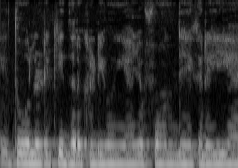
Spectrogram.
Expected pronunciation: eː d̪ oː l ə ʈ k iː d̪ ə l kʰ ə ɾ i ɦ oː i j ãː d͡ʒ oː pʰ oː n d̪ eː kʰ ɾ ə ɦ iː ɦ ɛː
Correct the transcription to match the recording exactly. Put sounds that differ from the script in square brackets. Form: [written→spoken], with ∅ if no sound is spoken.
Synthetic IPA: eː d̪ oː l ə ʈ k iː d̪ ə [l→ɾ] kʰ ə [ɾ→ɽ] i ɦ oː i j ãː d͡ʒ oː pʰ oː n d̪ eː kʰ ɾ ə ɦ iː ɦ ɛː

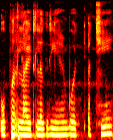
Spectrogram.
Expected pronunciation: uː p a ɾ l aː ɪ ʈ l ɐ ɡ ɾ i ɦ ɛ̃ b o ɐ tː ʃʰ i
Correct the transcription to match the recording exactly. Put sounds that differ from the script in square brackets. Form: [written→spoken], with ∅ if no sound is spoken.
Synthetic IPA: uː p [a→ə] ɾ l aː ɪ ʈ l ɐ ɡ ɾ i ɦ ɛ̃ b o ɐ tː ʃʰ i

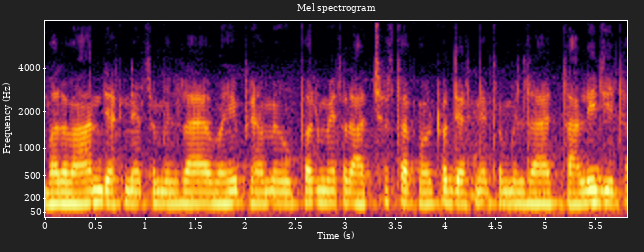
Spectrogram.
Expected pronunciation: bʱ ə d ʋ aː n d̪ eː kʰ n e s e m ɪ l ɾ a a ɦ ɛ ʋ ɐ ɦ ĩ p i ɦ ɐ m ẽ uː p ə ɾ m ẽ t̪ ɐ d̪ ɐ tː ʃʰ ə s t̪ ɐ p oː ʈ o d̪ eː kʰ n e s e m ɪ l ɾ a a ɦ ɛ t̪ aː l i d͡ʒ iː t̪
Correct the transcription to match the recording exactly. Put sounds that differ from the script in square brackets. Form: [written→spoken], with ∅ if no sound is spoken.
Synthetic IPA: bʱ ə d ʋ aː n d̪ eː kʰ n e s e m ɪ l ɾ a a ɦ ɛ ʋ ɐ ɦ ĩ p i ɦ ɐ m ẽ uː p ə ɾ m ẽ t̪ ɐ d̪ [ɐ→a] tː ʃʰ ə s t̪ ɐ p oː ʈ o d̪ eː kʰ n e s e m ɪ l ɾ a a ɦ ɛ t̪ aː l i d͡ʒ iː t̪

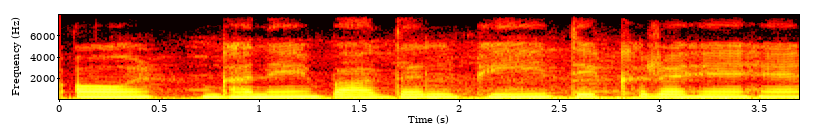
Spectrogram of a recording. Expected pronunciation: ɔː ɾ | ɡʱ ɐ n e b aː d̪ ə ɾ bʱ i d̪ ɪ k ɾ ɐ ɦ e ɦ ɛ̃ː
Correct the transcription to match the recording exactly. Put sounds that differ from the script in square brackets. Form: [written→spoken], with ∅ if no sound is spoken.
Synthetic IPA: ɔː ɾ | ɡʱ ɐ n e b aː d̪ ə [ɾ→l] bʱ i d̪ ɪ [k→kʰ] ɾ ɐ ɦ e ɦ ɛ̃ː

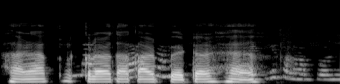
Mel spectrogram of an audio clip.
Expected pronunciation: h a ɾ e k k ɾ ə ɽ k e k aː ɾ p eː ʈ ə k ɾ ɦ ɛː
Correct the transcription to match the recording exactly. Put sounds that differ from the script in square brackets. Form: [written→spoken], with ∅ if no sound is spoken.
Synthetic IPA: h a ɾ [e→a] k k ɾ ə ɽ k [e→a] k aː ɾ p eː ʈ ə [k→∅] ɾ ɦ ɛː

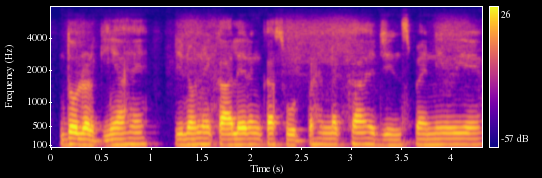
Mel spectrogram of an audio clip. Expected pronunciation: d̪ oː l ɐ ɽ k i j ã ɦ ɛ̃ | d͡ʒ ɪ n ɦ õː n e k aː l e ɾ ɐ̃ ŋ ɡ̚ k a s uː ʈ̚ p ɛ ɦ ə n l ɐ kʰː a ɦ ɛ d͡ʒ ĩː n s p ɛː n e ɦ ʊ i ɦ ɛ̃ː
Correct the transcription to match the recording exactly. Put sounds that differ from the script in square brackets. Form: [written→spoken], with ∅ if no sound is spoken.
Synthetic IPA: d̪ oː l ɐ ɽ k i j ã ɦ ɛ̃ | d͡ʒ ɪ n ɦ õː n e k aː l e ɾ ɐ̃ ŋ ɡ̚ k a s uː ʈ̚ p ɛ ɦ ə n [l→ɾ] ɐ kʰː a ɦ ɛ d͡ʒ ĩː n s p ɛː n [e→i] ɦ ʊ i ɦ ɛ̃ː

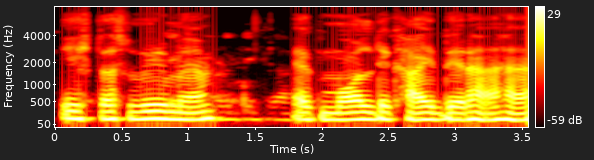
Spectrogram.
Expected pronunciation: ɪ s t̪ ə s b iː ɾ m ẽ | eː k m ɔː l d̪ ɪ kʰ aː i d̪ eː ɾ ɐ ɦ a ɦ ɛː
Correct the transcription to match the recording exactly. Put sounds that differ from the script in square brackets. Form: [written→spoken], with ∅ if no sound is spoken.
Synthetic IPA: ɪ s t̪ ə s [b→w] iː ɾ m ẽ | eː k m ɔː l d̪ ɪ kʰ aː i d̪ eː ɾ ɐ ɦ a ɦ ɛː

